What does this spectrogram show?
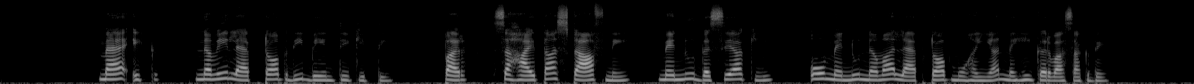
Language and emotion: Punjabi, sad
